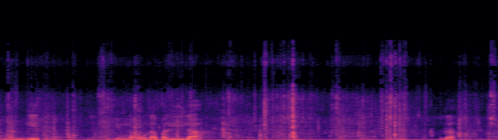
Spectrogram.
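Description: Fish flap and thump against a net.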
